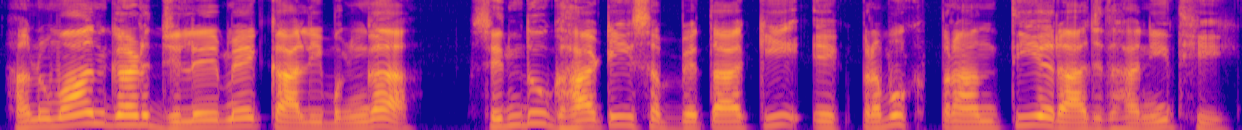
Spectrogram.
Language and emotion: Hindi, neutral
